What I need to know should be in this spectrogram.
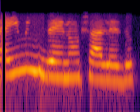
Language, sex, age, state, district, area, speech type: Kannada, female, 18-30, Karnataka, Tumkur, urban, conversation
